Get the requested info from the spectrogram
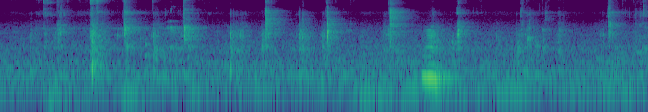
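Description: Close-up chewing and biting on cooked chicken bones: a string of sharp cracks and clicks. There is a short vocal sound from the eater about four seconds in.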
